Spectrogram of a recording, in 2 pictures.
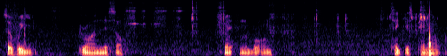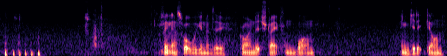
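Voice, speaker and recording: A man's voice: deep voice, completely flat delivery, unhurried, long pauses, a little mellow, slight background noise. A young man giving plain, matter-of-fact, casual commentary as he works, like a vlogger. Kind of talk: casual narration while working on bikes. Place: car, sheds and yard while working.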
